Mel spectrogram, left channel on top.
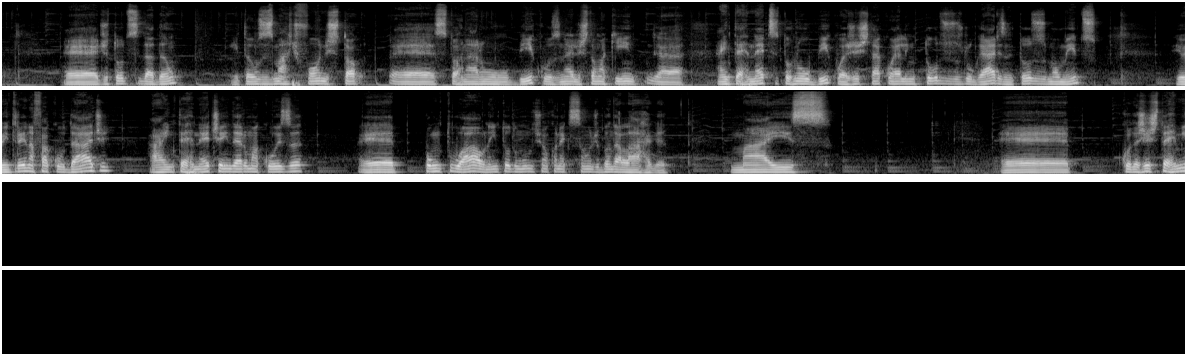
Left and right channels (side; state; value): right; silent; digital silence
